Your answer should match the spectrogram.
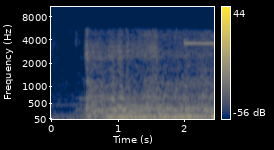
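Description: After a brief quiet moment, a tractor engine roars in and keeps running steadily with a deep, throbbing low rumble, loud, with no voices. The fuel-efficient new tractor ploughs 15 hectares a day on 200-220 litres of diesel, on a farm in Vas county, Hungary.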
